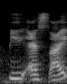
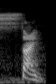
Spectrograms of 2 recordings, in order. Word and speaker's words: psi: That is spelled as psi. It's not psi, it's psi, okay.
